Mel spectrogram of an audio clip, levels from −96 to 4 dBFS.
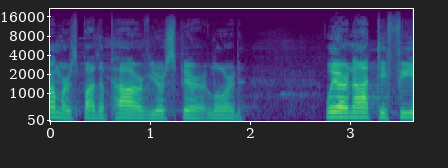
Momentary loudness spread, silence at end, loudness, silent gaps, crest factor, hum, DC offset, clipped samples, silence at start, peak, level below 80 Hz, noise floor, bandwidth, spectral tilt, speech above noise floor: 16 LU; 0 s; -26 LUFS; none; 22 dB; none; under 0.1%; under 0.1%; 0 s; -4 dBFS; -64 dBFS; -64 dBFS; 16 kHz; -5.5 dB/octave; 38 dB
